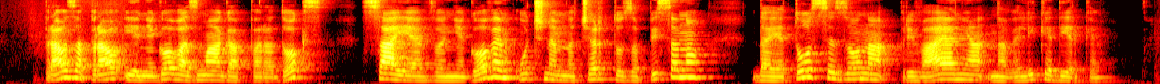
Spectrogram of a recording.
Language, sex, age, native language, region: Slovenian, female, 30-49, Slovenian, Savinja region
